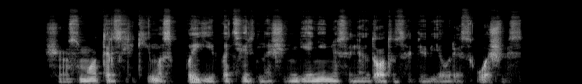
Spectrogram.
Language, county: Lithuanian, Utena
